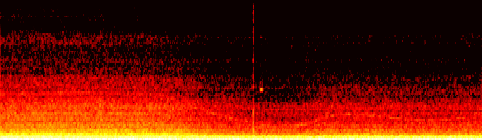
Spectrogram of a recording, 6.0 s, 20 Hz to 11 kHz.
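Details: 1995 Chevy Tahoe K-series 5.7L V8 idling rough: uneven lumpy beat never settling; scan shows throttle position sensor not communicating, truck won't shift, TPS replaced twice; owner suspects wiring; smoke seen near passenger-side headers.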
